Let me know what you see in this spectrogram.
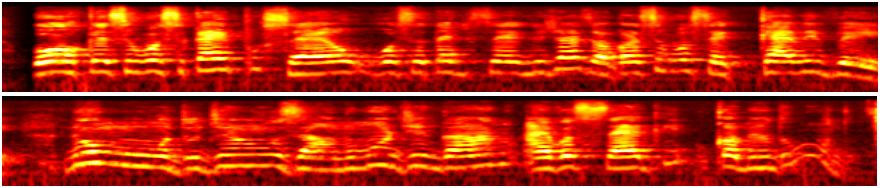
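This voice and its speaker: A woman speaks at a fairly quick pace with hardly any pauses, a high pitch and fairly even intonation. Her loudness swings widely, and there is noticeable background noise. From Maranhão, Brazil (Tuntum). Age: 30s. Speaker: social media personality. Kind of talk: casual interview chat; religious exhortation.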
